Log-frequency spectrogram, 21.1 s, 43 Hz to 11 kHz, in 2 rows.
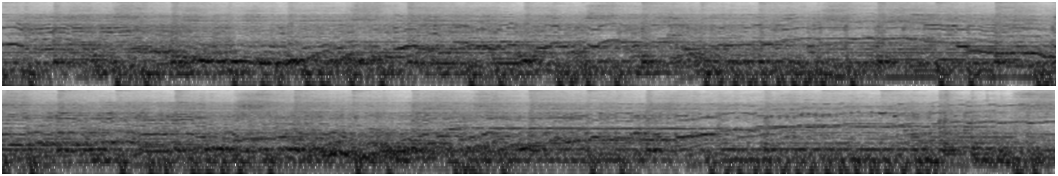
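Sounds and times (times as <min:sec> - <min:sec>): electric guitar lead line: 0:00.0 - 0:21.0
live rock band: 0:00.0 - 0:21.0
steady drums: 0:00.0 - 0:21.0.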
